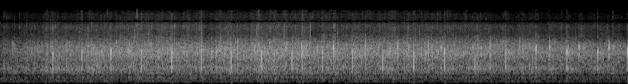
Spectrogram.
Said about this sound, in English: Yes, you can clap for the veterans in the room.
